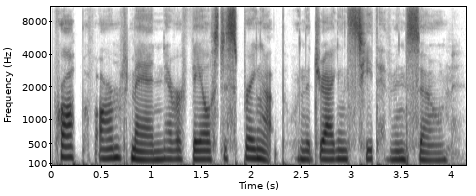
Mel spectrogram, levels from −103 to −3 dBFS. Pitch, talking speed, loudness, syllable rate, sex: 180 Hz, 245 wpm, -22 LUFS, 5.2 syllables/s, female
